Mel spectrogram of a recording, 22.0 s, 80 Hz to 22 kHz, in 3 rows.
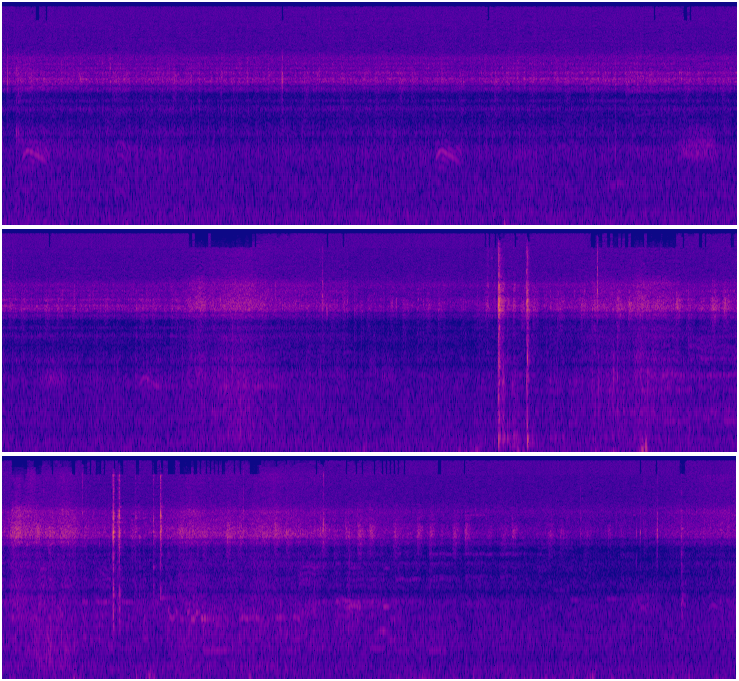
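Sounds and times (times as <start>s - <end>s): wood fire hissing and crackling: 0.0s - 22.0s
sharp pops from fire: 10.4s - 13.7s.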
